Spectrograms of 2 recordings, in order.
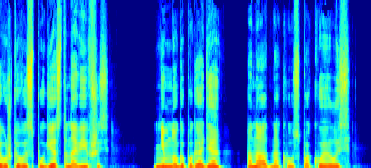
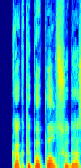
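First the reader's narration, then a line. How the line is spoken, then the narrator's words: Slightly trembling voice. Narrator (Russian): спросила она Рамсеса слегка дрогнувшим голосом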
